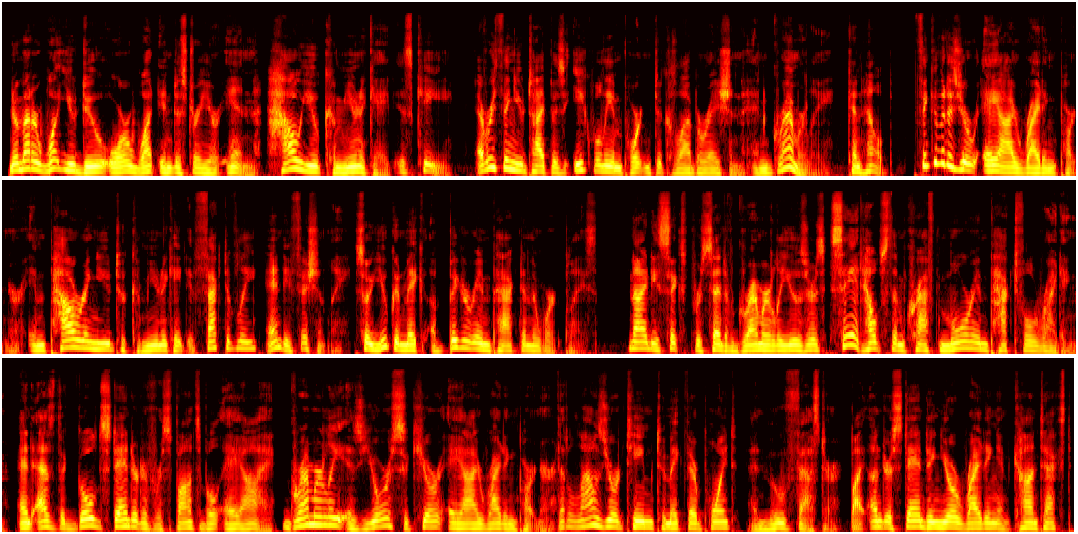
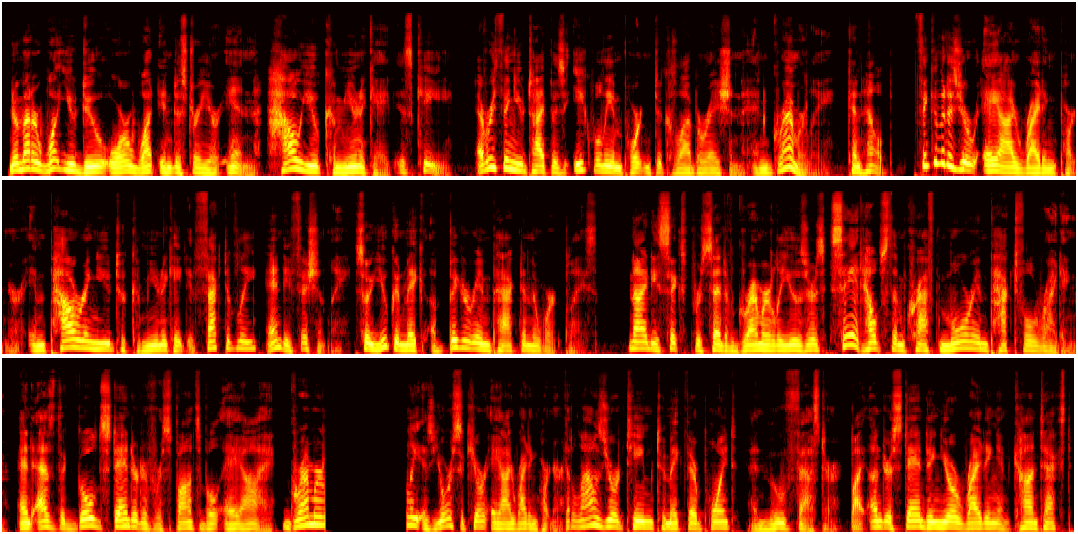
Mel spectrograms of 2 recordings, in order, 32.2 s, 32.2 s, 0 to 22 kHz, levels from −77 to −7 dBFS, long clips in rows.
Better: first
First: none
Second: audio freezing; at 25 s for 1 s

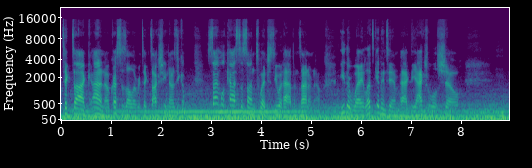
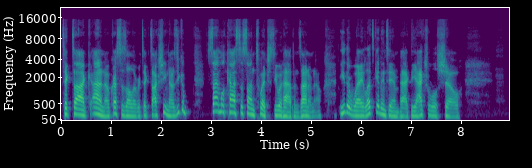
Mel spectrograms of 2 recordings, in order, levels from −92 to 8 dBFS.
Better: second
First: low rumble; loud; throughout; 9 dB below the speech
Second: none

